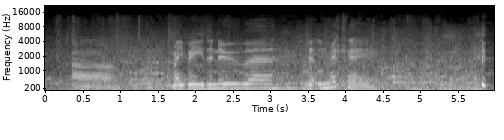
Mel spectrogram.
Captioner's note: giggles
